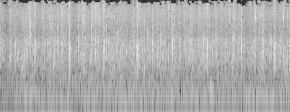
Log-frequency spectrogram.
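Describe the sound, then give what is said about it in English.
An audience claps to welcome a pastor up to speak, in a steady, fairly even rhythm, with sharp regular beats about every third of a second over a dense wash of crowd noise and low hum, no one speaking. “Come on and give him a hand clap.”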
